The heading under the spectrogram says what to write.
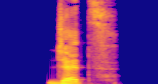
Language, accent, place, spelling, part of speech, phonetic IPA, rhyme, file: German, Germany, Berlin, Jets, noun, [d͡ʒɛt͡s], -ɛt͡s, De-Jets.ogg
- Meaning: 1. plural of Jet 2. genitive singular of Jet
